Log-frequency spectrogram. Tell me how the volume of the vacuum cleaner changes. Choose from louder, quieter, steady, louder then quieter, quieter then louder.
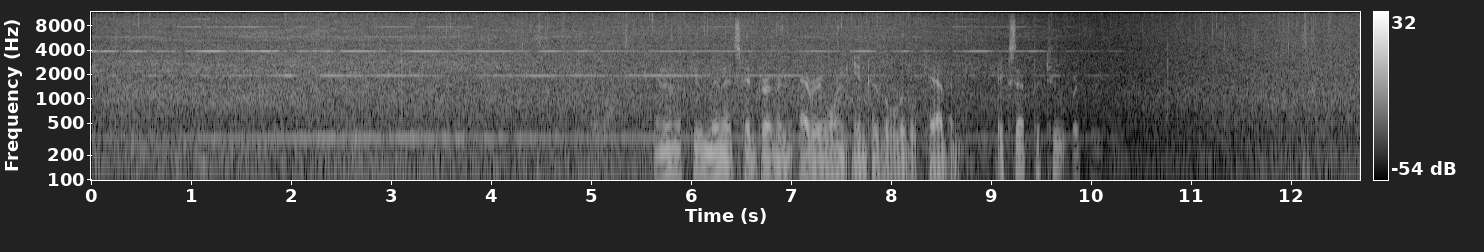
quieter.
